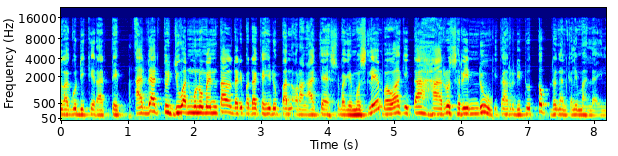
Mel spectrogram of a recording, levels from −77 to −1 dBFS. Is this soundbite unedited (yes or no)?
no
